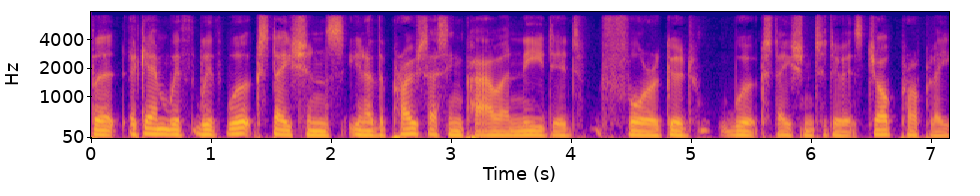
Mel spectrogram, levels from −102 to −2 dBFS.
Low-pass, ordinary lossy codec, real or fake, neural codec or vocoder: 7.2 kHz; MP3, 64 kbps; real; none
